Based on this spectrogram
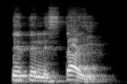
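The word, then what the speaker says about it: τετέλεσται: Además, cuando él dice esa palabra consumado es o esa frase en en griego, el término se dice tetelestay.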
